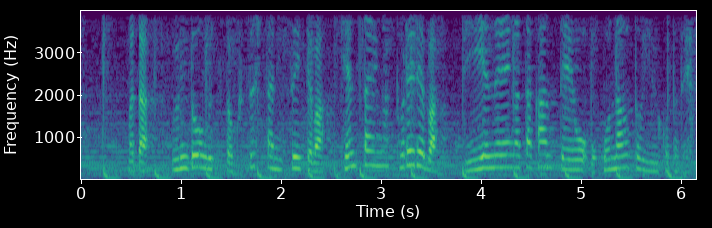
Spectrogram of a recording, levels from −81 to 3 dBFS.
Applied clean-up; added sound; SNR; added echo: none; none; none; reverberation time 0.6 s.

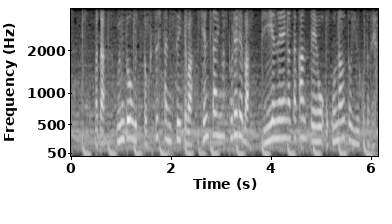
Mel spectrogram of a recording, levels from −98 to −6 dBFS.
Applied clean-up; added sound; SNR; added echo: none; none; none; none.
